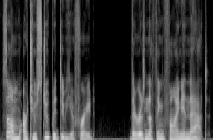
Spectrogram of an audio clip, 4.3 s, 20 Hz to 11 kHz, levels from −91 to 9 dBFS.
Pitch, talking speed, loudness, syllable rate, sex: 210 Hz, 185 wpm, -18 LUFS, 5.4 syllables/s, female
